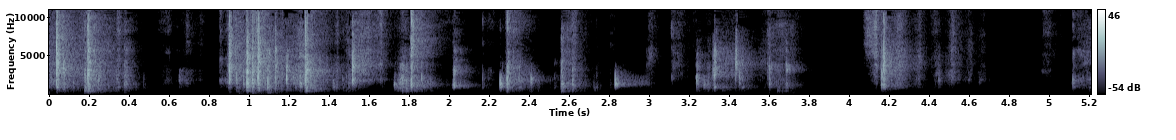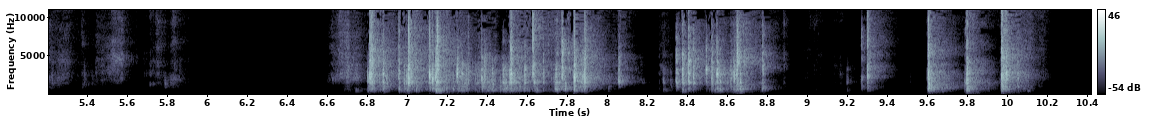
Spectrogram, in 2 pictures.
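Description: A hand-coloured paper blind bag crinkling and rustling in irregular bursts as fingers squeeze and rub it. The longest, loudest rustle comes about two-thirds of the way in, followed by a few short crinkles.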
